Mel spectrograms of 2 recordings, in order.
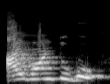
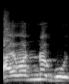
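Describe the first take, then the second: First: The word 'to' is said in full. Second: The word 'to' is reduced to 'na'.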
